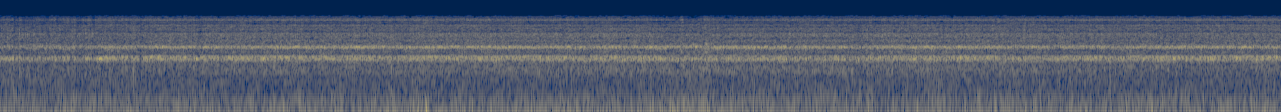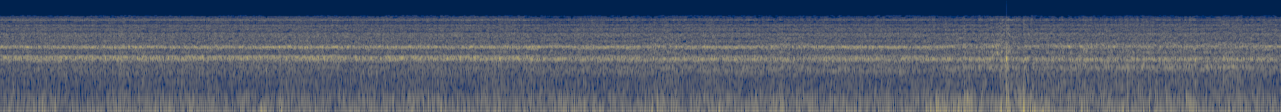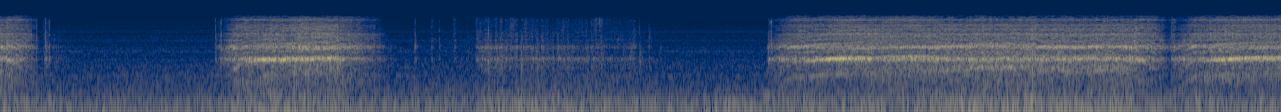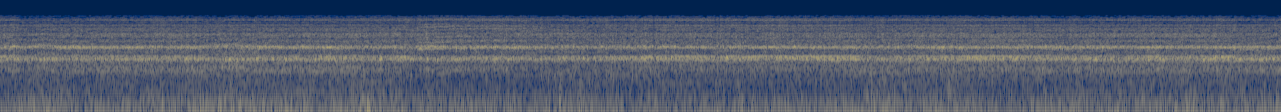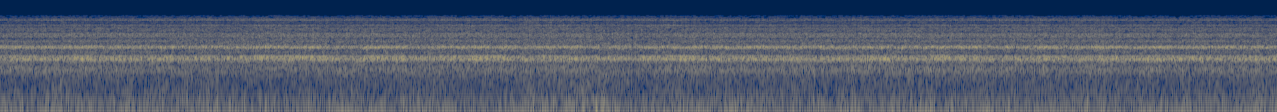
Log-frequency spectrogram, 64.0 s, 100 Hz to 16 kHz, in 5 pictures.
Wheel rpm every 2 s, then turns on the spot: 160, 160, 160, 160, 160, 160, 160, 160, 160, 160, 160, 160, 140, 10, 70, 10, 30, 150, 130, 160, 160, 160, 160, 160, 160, 160, 160, 160, 160, 160, 160, 160.
30-32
